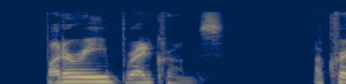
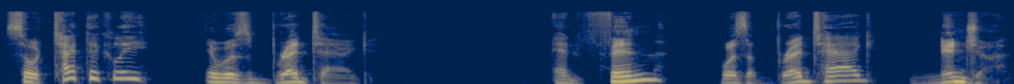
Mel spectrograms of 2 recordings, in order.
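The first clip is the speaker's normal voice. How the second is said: ordinary delivery, nothing marked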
